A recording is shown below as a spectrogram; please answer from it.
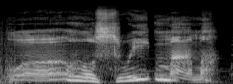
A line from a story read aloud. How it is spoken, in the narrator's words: he moaned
